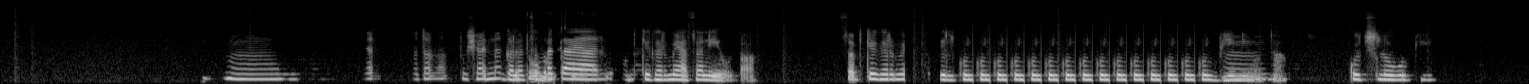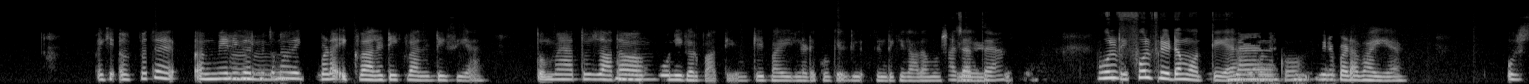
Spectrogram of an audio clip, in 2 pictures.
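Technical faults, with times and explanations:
2.83–3.15 s, 6.32–6.41 s and 25.39–28.67 s, echo leak: a faint delayed copy of the speech trails the original by 247 ms, sitting about 15 dB below it in the first instance, about 20 dB in the second and about 25 dB in the long third stretch. The likely cause is a far-end loudspeaker whose echo canceller failed to fully remove what its microphone picked up, so a delayed replica was returned down the line.
5.56–6.30 s, 17.84–18.49 s, 21.74–21.97 s and 25.28–28.67 s, speech suppressed in double talk: the speech dips sharply, by about 30 dB at its deepest (about 20 dB at 17.84 s), and the dips add up to roughly a second in the final range. The drops coincide with both ends talking at once, likely because the echo canceller could not tell its own talker from the loudspeaker echo and attenuated both together.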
